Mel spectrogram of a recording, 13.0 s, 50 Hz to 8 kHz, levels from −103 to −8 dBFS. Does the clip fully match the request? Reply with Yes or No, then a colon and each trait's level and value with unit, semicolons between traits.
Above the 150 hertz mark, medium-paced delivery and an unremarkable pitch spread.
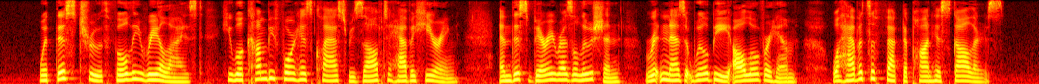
Yes: medium, 185 Hz; average, 160 wpm; average, 3.8 semitones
